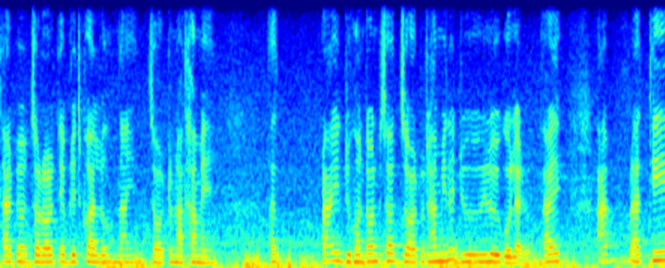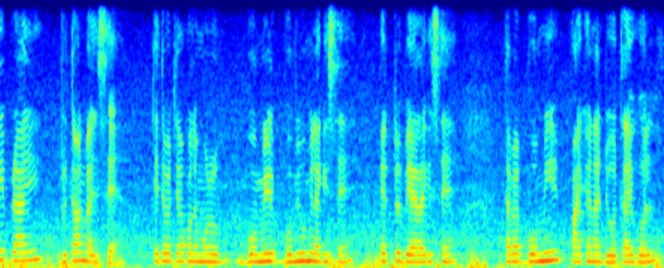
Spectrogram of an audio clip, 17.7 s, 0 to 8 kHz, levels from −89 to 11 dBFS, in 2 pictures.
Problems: none marked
